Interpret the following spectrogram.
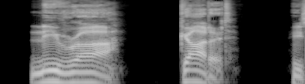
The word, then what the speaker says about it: Naira: "It's pronounced Nira," she corrected, her voice flat. "And nothing in your language rhymes with it." "Nira.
